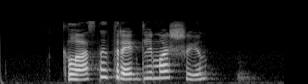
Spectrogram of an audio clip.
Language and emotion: Russian, positive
